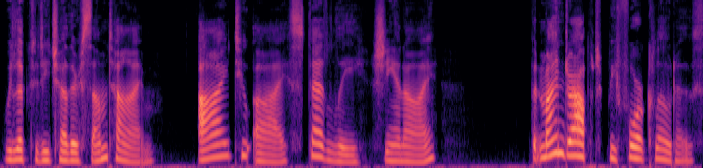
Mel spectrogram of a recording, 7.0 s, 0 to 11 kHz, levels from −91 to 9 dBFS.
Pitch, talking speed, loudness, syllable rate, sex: 185 Hz, 155 wpm, -21 LUFS, 5.0 syllables/s, female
